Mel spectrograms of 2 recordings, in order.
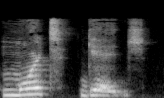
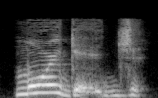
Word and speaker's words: mortgage: the T is silent. When we pronounce this word mortgage, we do not say mortgage. We say mortgage, mortgage.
